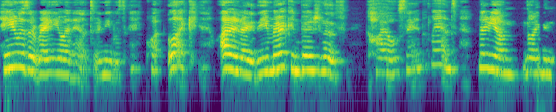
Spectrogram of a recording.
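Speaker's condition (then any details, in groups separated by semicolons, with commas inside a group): Cerebral palsy; wheelchair user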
